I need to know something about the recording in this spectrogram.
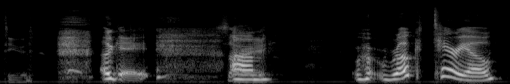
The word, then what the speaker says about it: Roch Thériault: Roch Thériault called himself a prophet.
